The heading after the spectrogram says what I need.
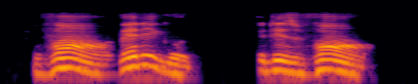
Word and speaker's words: vent: Va. Vent, very good.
